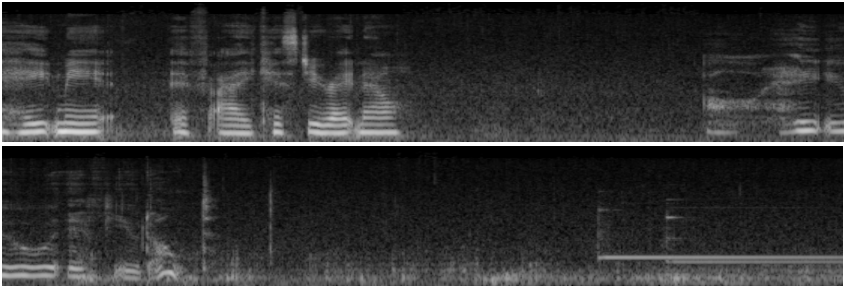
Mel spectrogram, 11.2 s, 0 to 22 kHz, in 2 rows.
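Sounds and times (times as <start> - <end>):
speech: 0.0 - 2.8, 4.7 - 7.3
doorbell chiming two bright tones: 9.6 - 11.2.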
